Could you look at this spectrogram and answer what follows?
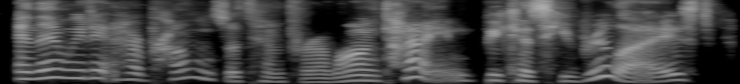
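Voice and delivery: ordinary talk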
